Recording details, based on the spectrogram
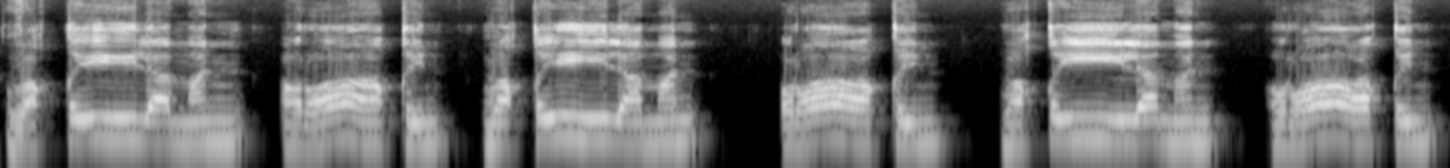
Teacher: آواز روک کر سانس لیے بغیر آگے پڑھنے کو جو ہے سکتہ کہتے ہیں، یعنی آواز رک جائے اور سانس جاری رہے۔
